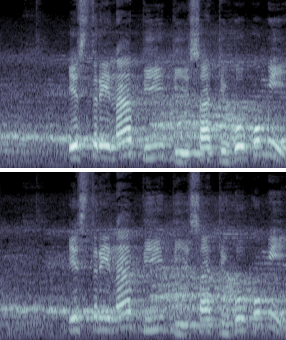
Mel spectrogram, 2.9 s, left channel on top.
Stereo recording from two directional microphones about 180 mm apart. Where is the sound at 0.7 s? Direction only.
25° left (ahead or behind).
